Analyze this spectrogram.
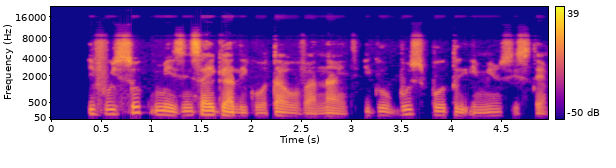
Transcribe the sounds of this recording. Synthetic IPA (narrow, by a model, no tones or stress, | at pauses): ifwisok̚mezĩnsaɪɡalikwɔtaovanaɪtiɡobuspotɾuʔimjũnsistɛ̰̃m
